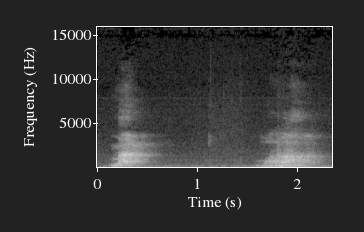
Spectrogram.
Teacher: starts high and moves low, okay? And it moves down pretty quickly.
